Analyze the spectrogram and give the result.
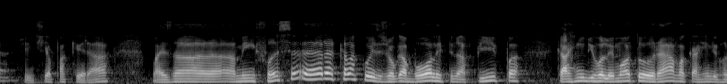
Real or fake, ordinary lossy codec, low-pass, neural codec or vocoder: fake; none; none; codec, 16 kHz, 16 kbps, FunCodec, trained on LibriTTS, 50 frames a second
